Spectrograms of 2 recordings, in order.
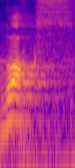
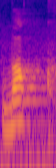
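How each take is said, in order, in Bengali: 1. শব্দটি 'ks' ধ্বনি দিয়ে শেষ হয়, কোনো স্বরবর্ণ নেই। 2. শব্দটি 'kkho' ধ্বনি দিয়ে শেষ হয়, স্বরবর্ণ সহ। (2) "বক্ষ না"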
